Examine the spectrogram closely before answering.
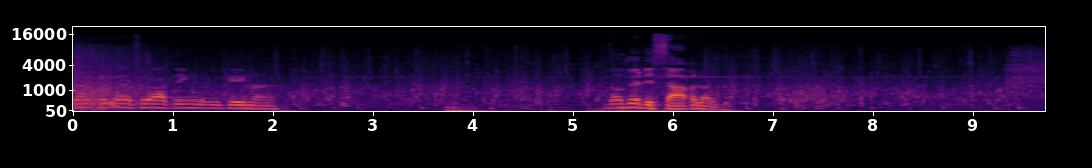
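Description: Water splashes softly as a swimmer paddles through a lake.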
